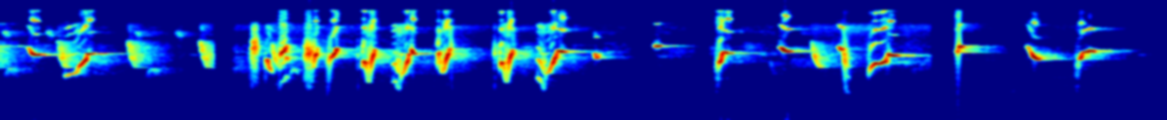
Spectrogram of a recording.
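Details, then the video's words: Grey fantail, locally called Maria Capra, giving a quick run of high, squeaky chirps and thin down-and-up swept whistles, several per second with brief pauses. "Grey Fantail bird call||huni ng Maria Capra kung sa amin tawagin"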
